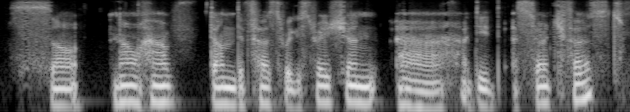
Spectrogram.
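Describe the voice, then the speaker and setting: A man narrating a step-by-step software tutorial as a trainer, with halting, deliberate phrasing and hesitant pauses. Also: fairly low pitch, gravelly, dry recording, rough recording.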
